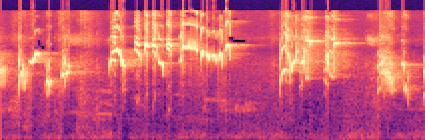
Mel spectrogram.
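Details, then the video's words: Oriental magpie-robin giving 'tarung ngeplong' fighting song to stir up a rival: rapid, rich warbled phrases of bending whistles and chips, in three quick bursts with short breaks. "Suara burung Kacer TARUNG NGEPLONG sangat efektif untuk pancingan Kacer agar emosi"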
